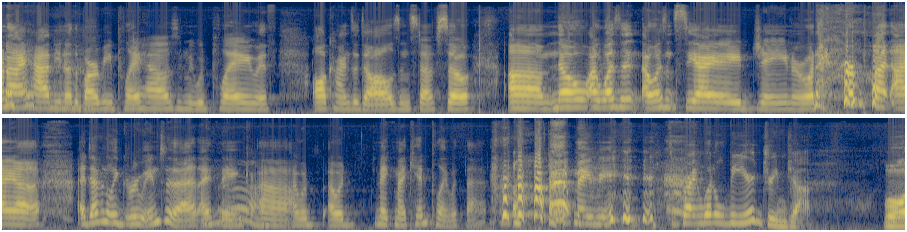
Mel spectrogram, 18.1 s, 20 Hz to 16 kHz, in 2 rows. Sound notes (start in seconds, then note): 0.0 laughter; 8.0 laughing; 13.9 laughter; 14.0 laughing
